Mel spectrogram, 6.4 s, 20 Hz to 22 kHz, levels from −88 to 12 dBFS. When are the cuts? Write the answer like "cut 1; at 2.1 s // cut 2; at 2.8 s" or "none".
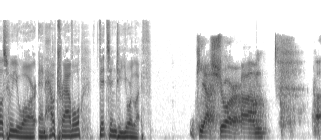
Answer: none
